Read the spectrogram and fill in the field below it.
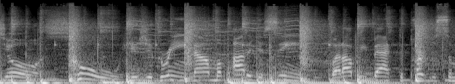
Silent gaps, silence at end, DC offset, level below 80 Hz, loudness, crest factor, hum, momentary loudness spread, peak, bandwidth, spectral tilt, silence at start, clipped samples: none; 0 s; under 0.1%; -16 dBFS; -14 LUFS; 12 dB; none; 3 LU; 0 dBFS; 18.5 kHz; -4.5 dB/octave; 0 s; under 0.1%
